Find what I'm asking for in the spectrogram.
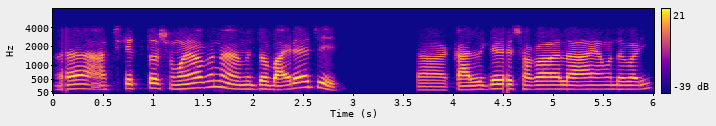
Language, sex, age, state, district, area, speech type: Bengali, male, 18-30, West Bengal, Howrah, urban, conversation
